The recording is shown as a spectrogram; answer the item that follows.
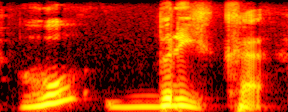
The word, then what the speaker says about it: rubrica: falar como as forças a sílaba tônica que seria a segunda sílaba ou seja rubrica e não rubrica Tá bom então duas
